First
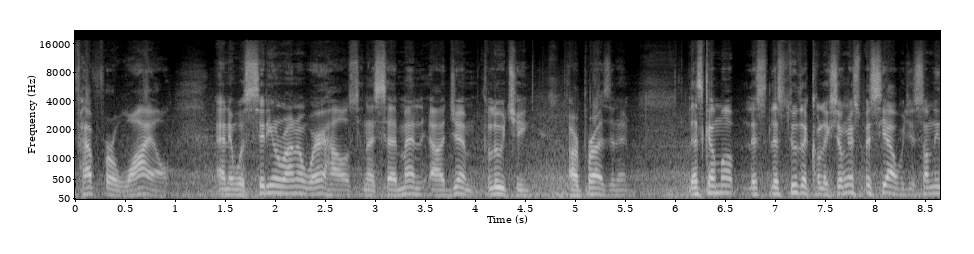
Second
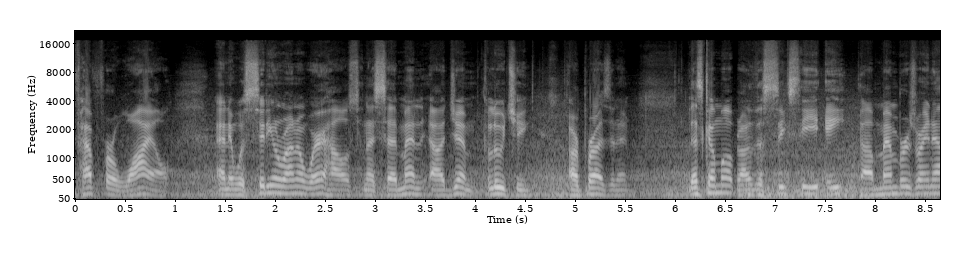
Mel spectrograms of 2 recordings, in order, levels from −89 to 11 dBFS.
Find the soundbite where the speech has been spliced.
second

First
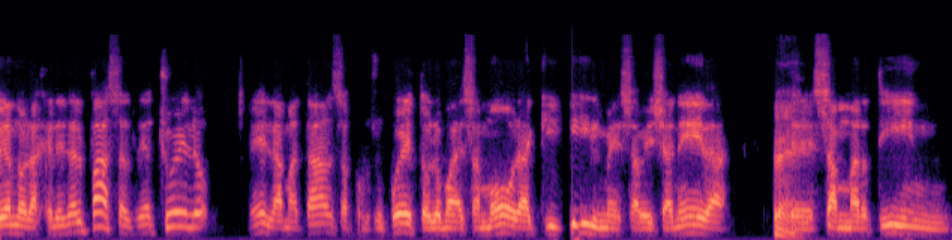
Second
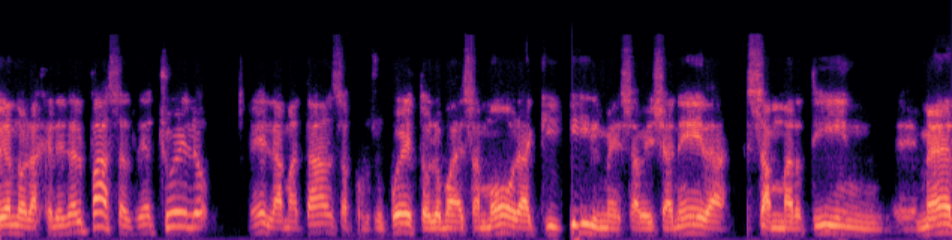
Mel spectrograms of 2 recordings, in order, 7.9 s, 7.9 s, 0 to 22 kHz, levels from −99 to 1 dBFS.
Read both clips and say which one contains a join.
second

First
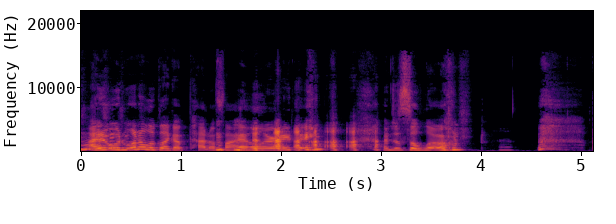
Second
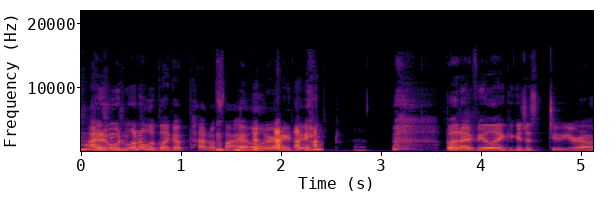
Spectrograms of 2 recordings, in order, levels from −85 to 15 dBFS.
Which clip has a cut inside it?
second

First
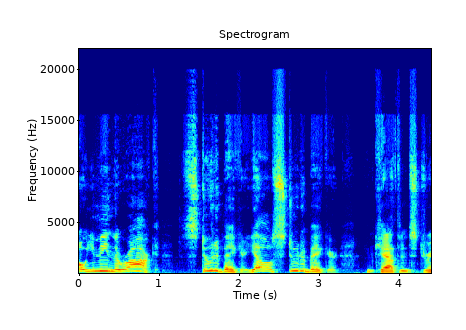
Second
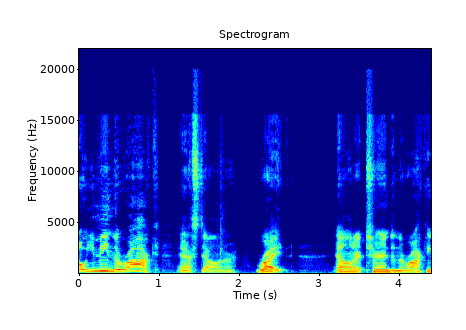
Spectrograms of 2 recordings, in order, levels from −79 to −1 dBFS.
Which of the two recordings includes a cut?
first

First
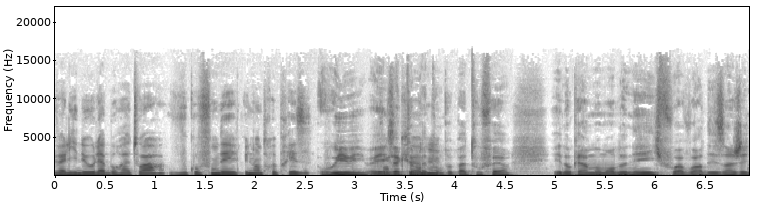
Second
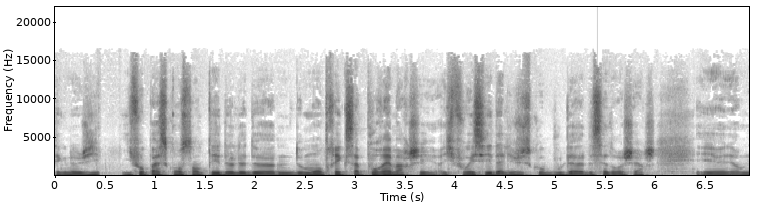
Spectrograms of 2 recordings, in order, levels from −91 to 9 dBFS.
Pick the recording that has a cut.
first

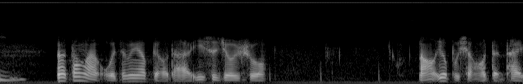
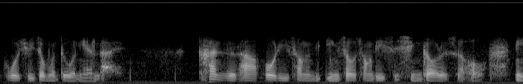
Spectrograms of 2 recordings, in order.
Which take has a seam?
first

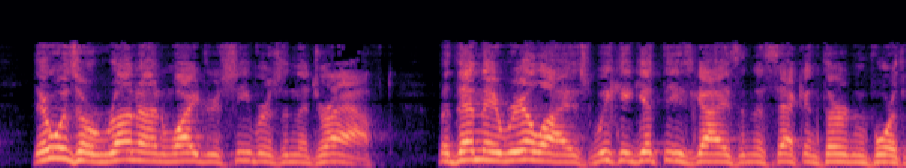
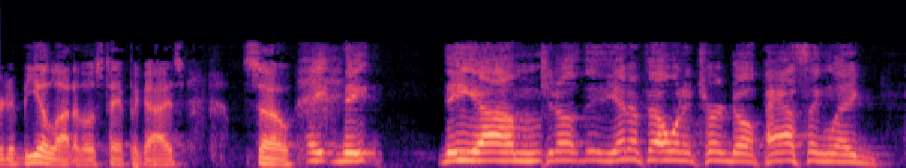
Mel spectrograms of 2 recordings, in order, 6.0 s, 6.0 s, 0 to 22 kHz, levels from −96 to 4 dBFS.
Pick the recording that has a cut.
second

